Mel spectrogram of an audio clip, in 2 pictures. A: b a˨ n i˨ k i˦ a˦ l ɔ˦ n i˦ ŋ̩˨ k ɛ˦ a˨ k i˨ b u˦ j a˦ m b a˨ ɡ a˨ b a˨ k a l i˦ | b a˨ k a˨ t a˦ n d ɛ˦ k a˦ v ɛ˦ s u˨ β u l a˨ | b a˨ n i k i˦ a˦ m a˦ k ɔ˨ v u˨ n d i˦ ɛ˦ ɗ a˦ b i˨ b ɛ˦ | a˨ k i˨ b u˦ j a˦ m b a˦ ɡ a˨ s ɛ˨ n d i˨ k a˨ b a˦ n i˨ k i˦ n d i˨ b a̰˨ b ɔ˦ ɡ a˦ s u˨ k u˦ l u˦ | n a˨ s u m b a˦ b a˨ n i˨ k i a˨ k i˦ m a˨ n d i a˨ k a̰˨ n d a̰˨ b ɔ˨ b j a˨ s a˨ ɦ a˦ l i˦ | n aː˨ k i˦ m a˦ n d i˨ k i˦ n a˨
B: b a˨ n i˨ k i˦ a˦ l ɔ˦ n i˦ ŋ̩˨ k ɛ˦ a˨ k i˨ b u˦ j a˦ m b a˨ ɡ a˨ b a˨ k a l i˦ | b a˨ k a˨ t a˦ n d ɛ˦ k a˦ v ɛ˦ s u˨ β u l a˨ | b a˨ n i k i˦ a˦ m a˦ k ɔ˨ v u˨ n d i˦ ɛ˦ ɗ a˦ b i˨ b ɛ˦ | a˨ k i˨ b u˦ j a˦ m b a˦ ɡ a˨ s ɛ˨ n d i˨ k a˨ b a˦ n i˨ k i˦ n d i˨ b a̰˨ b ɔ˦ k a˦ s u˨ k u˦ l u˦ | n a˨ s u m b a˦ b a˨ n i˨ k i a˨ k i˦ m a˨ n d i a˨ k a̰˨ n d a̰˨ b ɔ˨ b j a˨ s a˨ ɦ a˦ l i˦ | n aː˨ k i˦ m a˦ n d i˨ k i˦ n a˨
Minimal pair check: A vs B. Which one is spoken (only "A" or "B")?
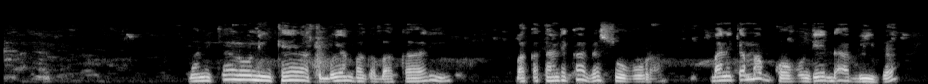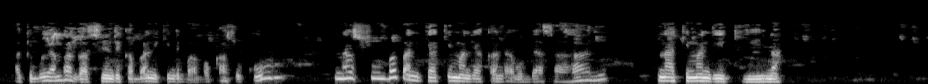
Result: B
